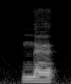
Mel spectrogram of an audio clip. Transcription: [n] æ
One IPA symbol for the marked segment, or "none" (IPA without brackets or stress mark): n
